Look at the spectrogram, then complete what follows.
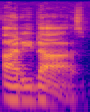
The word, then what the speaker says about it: adidas: do really like adidas and uh well that's pronounced adidas but you know i'm not well of course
